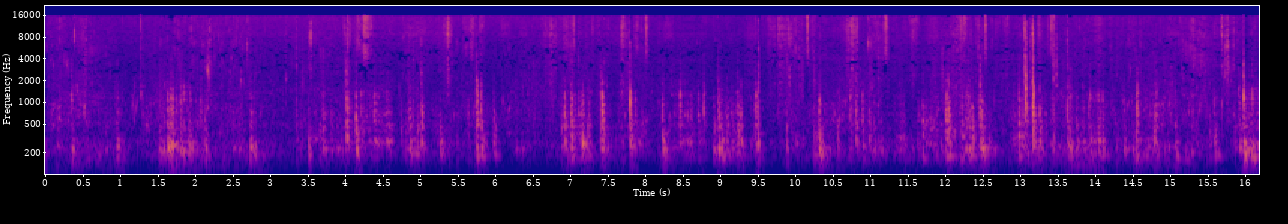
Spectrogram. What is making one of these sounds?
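A paddle splashes and dips in water.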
